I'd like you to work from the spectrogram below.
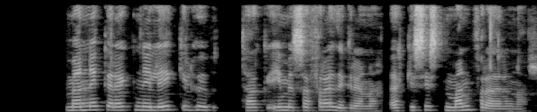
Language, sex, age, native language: Icelandic, female, 30-39, Icelandic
